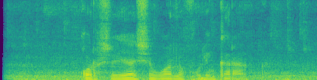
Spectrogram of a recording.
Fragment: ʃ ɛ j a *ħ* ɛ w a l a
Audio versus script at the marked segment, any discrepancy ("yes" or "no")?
yes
